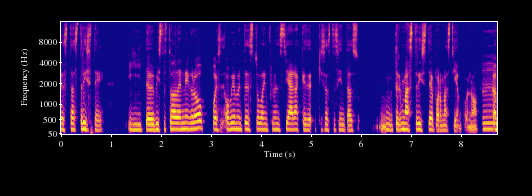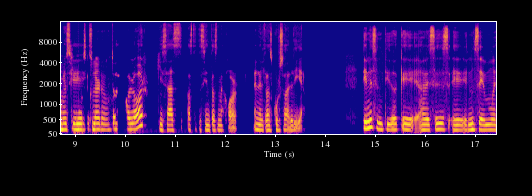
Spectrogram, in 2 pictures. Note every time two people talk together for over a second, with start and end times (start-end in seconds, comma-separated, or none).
8.4-9.8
